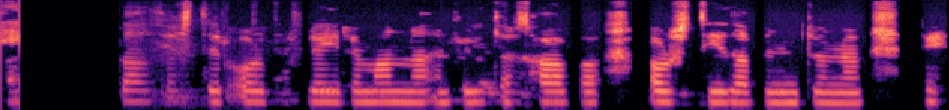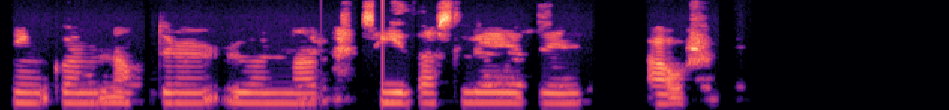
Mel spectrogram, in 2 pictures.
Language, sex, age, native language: Icelandic, female, 18-19, Icelandic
